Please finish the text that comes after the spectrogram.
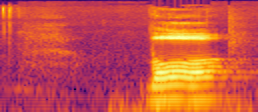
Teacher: Ujung lidahnya ada di gigi atas, gigi seri atas bagian dalam. Ya, bagian belakang. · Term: huruf to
